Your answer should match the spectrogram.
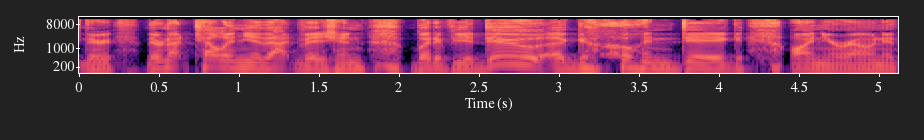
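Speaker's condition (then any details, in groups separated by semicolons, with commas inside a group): No condition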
